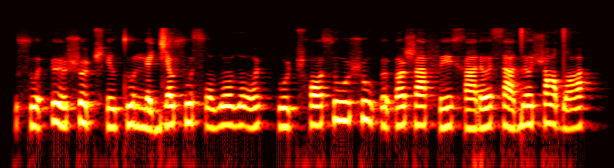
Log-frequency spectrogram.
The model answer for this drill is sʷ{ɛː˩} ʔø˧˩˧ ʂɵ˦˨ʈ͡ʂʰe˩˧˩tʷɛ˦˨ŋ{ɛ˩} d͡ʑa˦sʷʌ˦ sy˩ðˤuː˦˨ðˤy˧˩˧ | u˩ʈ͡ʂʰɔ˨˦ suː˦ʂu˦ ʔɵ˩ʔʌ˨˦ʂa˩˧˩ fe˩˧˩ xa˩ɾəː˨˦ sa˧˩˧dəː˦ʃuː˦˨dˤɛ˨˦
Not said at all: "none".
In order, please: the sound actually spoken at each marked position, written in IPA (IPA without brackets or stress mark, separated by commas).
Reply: ɛ˩, ɛ˩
